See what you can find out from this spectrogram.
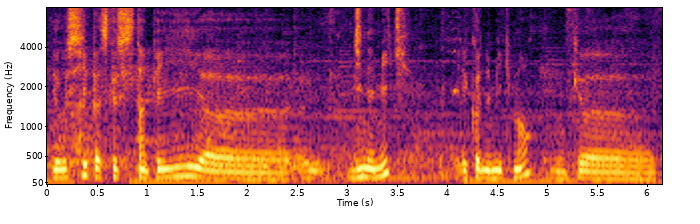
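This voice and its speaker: A man giving a personal testimonial in an interview, in hesitant, measured phrases. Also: medium pitch. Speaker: immigrant father. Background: music bed.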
